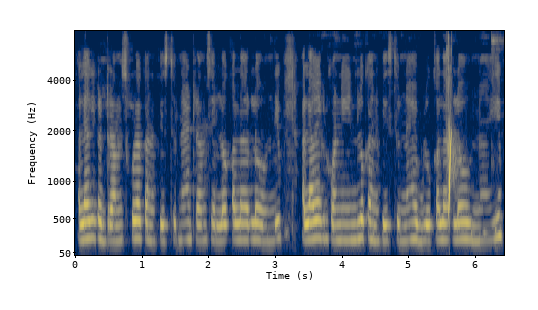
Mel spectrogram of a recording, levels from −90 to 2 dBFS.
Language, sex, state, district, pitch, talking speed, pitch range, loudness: Telugu, female, Andhra Pradesh, Sri Satya Sai, 220 Hz, 185 wpm, 210-230 Hz, -22 LUFS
